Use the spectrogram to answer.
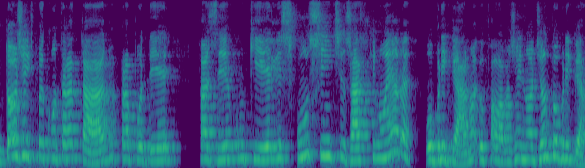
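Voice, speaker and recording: A woman with a high-pitched voice talks at a moderate pace, barely pausing, her pitch varying in an ordinary way. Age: 60s. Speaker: endomarketing consultant. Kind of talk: casual podcast interview.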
